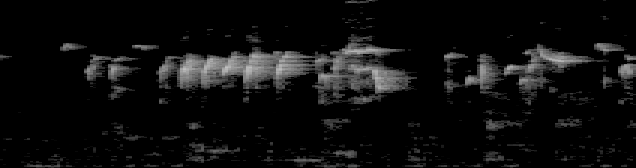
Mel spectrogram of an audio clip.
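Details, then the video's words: Goldfinch × canary hybrid (mule) singing a clean, fluent song used to tutor goldfinches and canaries: high twittering phrases, a fast rattling trill of repeated notes, then varied chirps and whistles in short bursts. "تغريد طائر الهجين الميستو حفاضة ودانية لتعليم طيور الحسون والكناري بدون أخطاء"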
